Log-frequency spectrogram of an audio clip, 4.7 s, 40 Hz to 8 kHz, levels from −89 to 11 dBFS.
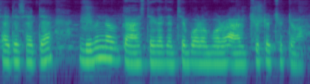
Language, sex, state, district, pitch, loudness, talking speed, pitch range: Bengali, male, Tripura, West Tripura, 160 Hz, -17 LUFS, 140 wpm, 145-165 Hz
